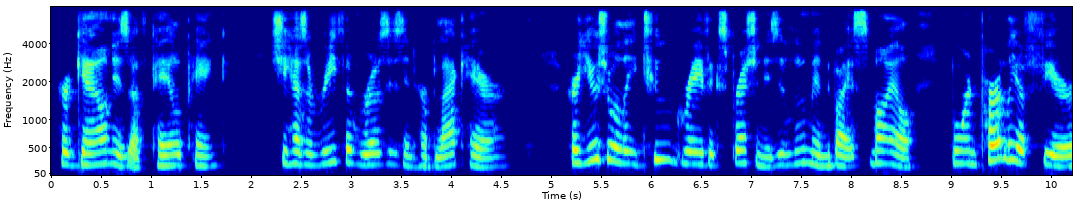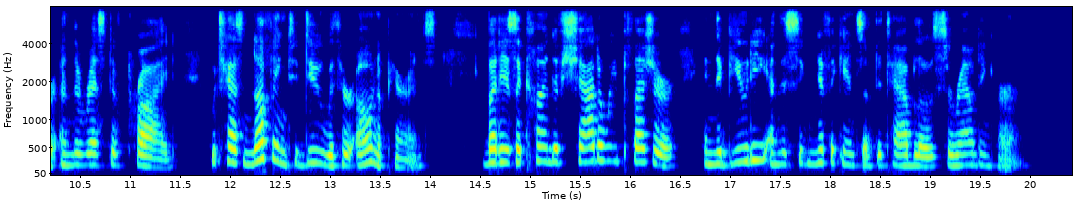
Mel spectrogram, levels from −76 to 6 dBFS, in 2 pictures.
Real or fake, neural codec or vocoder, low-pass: fake; codec, 44.1 kHz, 7.8 kbps, DAC; 7.2 kHz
